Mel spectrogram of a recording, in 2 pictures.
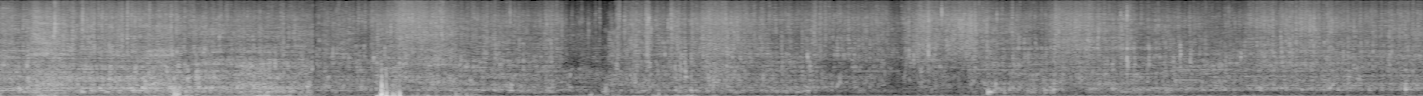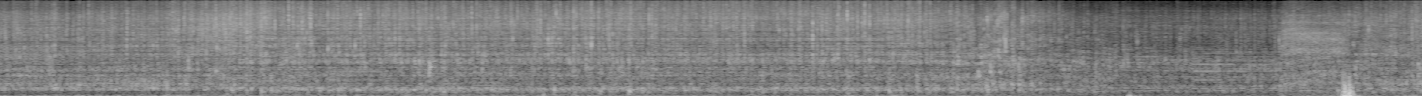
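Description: Water running from a fountain spout and splashing steadily into a stone basin. A sharp knock comes about four seconds in and another near the end.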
